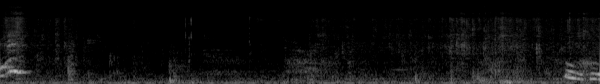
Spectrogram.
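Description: A baby gives a brief, loud cry as she is given a vaccination shot, then only faint room noise follows.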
